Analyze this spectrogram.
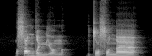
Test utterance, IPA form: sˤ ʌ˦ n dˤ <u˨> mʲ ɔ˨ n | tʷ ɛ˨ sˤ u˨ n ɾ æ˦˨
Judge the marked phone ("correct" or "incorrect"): incorrect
